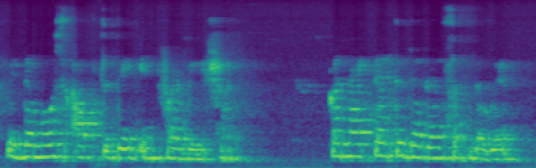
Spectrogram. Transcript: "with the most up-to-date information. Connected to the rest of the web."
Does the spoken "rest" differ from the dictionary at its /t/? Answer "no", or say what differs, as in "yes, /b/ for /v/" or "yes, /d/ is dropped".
yes, /t/ is dropped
